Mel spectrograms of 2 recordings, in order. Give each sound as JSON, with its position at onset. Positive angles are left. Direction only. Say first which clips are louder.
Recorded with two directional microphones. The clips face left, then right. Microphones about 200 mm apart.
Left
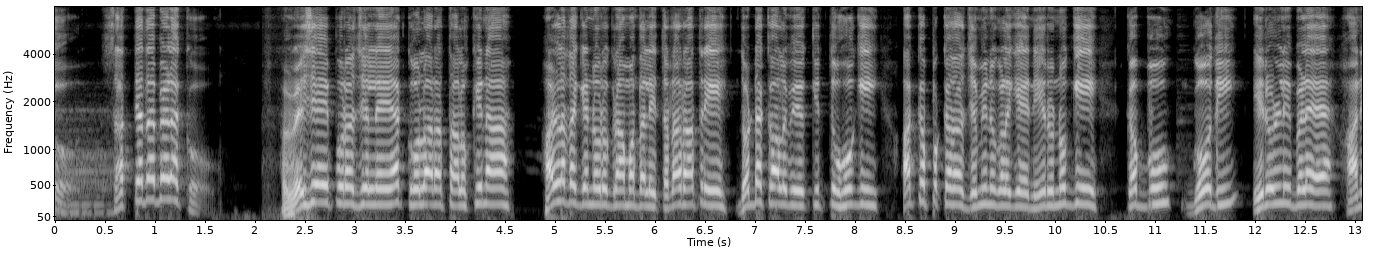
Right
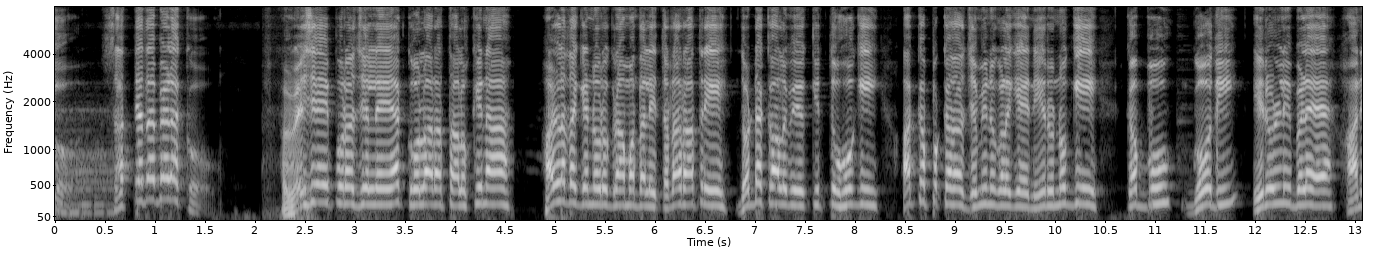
{"t": 0.0, "sound": "a man's voice", "louder": "left 4 dB", "side_deg": 50}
